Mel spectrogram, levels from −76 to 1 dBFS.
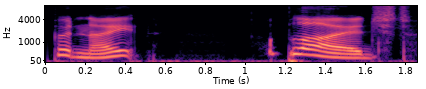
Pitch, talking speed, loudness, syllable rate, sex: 210 Hz, 95 wpm, -16 LUFS, 4.1 syllables/s, female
